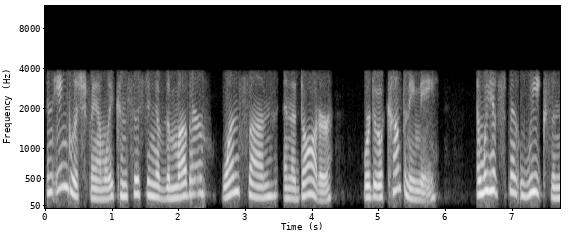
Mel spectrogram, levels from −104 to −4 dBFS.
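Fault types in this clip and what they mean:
VoIP packet loss concealed by the speech codec: lost audio of 20 ms at 2.17 s and 40 ms at 5.67 s was bridged by repeating the last pitch and filter at falling gain, a buzzy or noisy smear. Spectrograms show frozen, fading harmonics, and waveforms a shrinking envelope until 2.40 s and 5.79 s.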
